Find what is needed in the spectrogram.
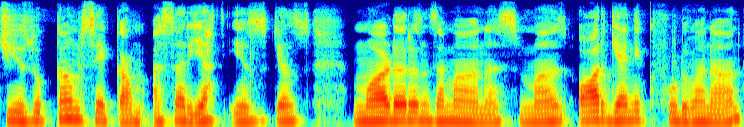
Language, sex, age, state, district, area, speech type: Kashmiri, male, 30-45, Jammu and Kashmir, Baramulla, urban, spontaneous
